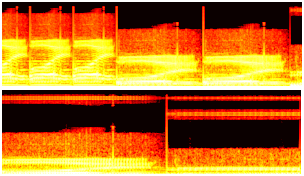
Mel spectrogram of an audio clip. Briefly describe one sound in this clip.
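A middle-aged man's voice exclaims theatrically in a cartoon, chopped into stuttering repeated fragments.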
